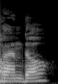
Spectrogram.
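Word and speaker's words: cuando: No quando. Right. And And there's only one push.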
